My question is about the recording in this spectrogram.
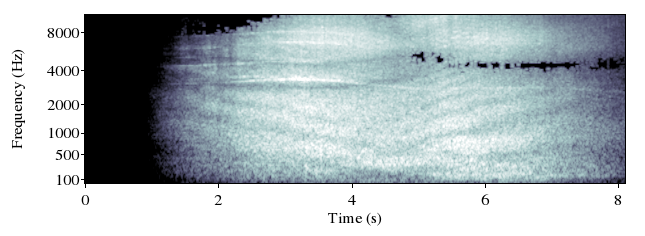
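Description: Jet aircraft flyby sound effect: rushing engine noise swells in about a second in, holds for a few seconds, and fades away near the end.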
